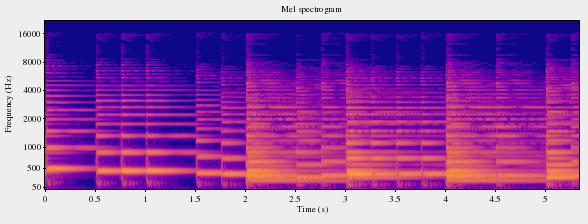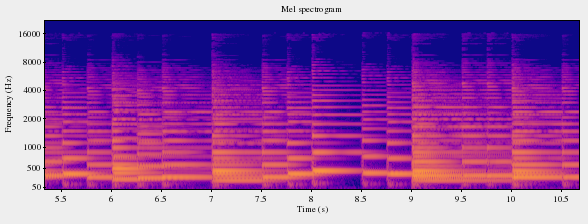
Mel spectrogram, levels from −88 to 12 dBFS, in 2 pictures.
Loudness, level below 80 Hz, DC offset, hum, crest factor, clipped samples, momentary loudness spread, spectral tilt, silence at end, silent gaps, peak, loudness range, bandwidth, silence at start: -20 LUFS; -60 dBFS; under 0.1%; none; 18 dB; under 0.1%; 7 LU; -5 dB/octave; 0 s; none; -2 dBFS; 1 LU; 16.5 kHz; 0 s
